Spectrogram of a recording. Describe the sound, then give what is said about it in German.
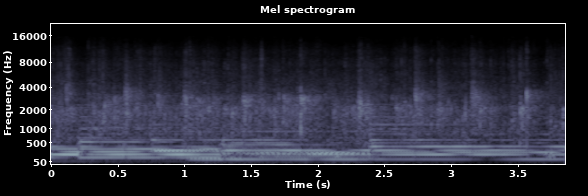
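A church service audience applauds with steady, dense clapping over sustained keyboard chords that change a few times, the music and clapping continuing together throughout. “Lass uns mal einen Applaus geben, wie gut, wenn Menschen mutig sind und sagen, Jesus, ich möchte dich kennenlernen.”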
